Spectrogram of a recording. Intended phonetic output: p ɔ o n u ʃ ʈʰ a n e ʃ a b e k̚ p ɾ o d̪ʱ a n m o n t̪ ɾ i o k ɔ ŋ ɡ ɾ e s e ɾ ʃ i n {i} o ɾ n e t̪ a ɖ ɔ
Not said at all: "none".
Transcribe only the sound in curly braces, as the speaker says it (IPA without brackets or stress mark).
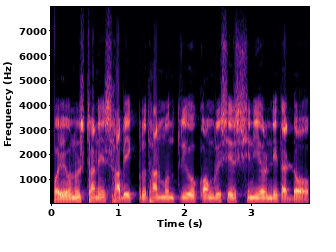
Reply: i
